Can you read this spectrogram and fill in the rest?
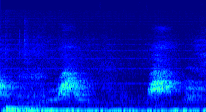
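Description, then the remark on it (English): Dogs bark twice, about a second apart, over a low background rumble, with no one speaking, while strong wind blows during a wind advisory. “Of course, the dogs are going crazy right now because we have a wind advisory for the next hour or so.”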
